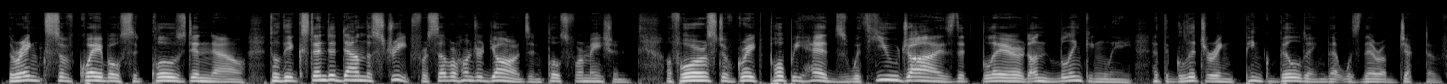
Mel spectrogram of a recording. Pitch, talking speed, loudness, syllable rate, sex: 145 Hz, 170 wpm, -19 LUFS, 4.7 syllables/s, male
